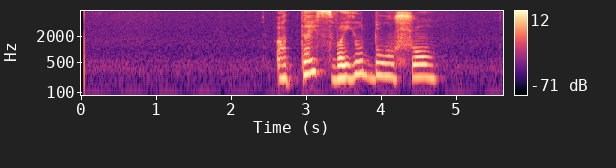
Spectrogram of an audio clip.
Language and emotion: Russian, angry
